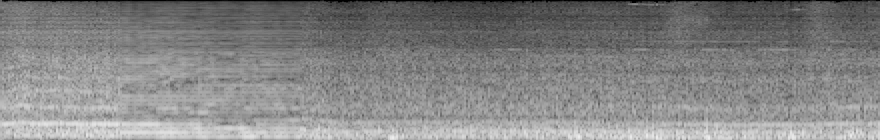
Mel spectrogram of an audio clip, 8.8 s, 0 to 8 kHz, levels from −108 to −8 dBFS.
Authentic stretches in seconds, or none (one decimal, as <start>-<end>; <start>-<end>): 0.0-1.2; 3.0-8.8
